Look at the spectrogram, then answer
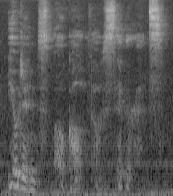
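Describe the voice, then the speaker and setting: Over loud background noise, someone whispers in a put-on character voice at a moderate pace, with a slight echo. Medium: audio drama. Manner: wry, teasing.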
